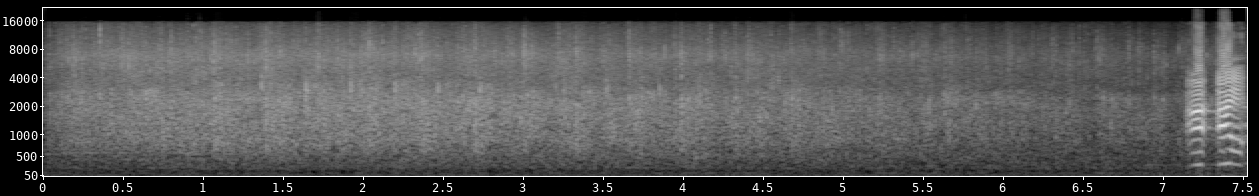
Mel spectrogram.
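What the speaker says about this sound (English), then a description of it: "can we clap for this man?" An audience at a university International Women's Day event applauds a vice chancellor with a sustained, even wash of clapping that slowly fades, then a few loud, close claps burst out at the very end.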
